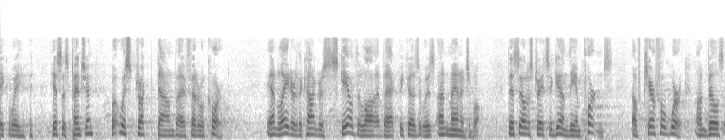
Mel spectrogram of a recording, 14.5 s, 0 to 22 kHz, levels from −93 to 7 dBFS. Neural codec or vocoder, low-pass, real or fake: none; 7.2 kHz; real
